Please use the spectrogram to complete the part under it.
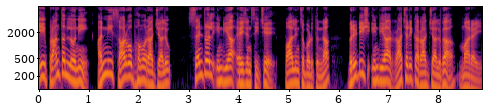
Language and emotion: Telugu, neutral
